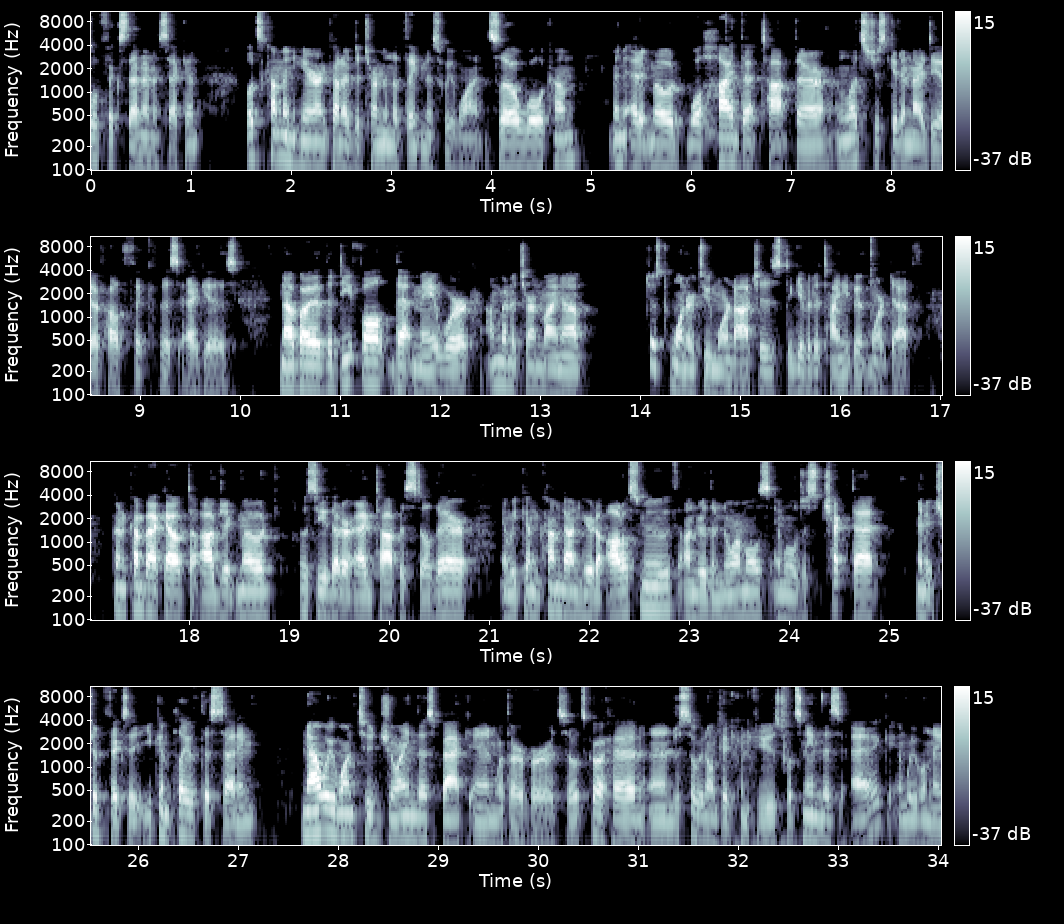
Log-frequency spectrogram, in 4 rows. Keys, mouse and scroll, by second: 0.1 middle click, 2.7 Tab, 5.2 l, 6.2 h, 6.8 middle click, 7.6 shift+middle click, 8.0 middle click, 8.7-9.2 scroll up 2, 9.5 shift+middle click, 10.2 middle click, 12.5 click, 13.5 click, 14.4 middle click, 15.9 shift+middle click, 16.8 Tab, 17.7 middle click, 18.5 shift+middle click, 19.2 scroll down 2, 19.6 shift+middle click, 20.7 click, 24.0 click, 24.7 middle click, 26.8 middle click, 27.3 middle click, 27.3 scroll down 2, 27.9 shift+middle click, 28.8 middle click, 30.3 click, 30.5 click, 32.0 g, 33.5 click, 33.7 click.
